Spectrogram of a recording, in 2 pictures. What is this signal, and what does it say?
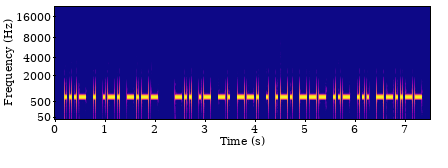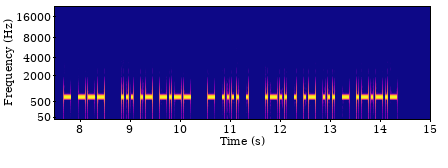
Morse code, heard as a keyed tone, about 25 wpm, 700 Hz. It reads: VERY DANGEROUS, TO SAY THE LEAST.
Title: Sentences from Top 1200 Words 25wpm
